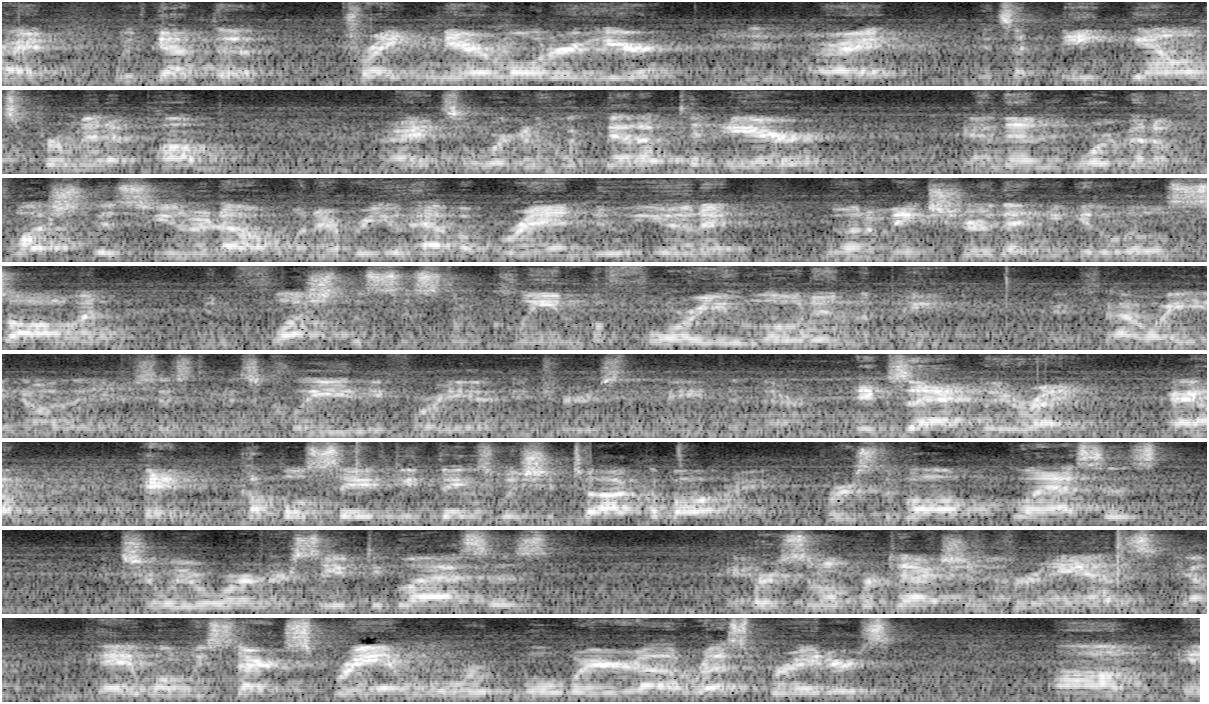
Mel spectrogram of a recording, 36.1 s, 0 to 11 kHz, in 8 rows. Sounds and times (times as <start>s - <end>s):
Speech: 0.0s - 35.0s, 35.6s - 36.1s.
